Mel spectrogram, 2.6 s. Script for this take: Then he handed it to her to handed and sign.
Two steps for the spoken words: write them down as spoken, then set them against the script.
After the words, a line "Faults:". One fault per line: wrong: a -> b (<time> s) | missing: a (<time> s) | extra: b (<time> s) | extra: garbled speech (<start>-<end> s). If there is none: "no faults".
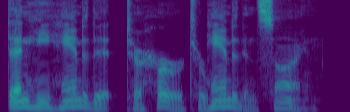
Then he handed it to her to handed and sign.
Faults:
no faults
